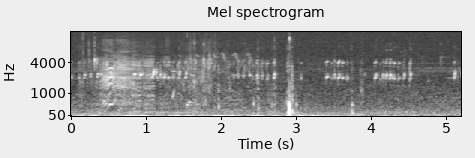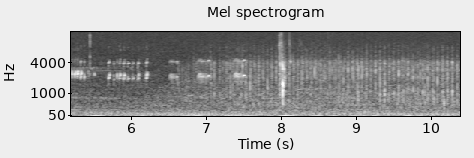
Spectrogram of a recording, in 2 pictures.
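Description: A bird chirping over and over in short high calls, with a steady outdoor background and two sharp clicks, about three and eight seconds in.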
